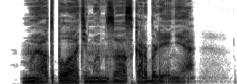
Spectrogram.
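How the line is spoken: Muffled whisper. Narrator (Russian): прошептал, и его голос затерялся в темноте шлема

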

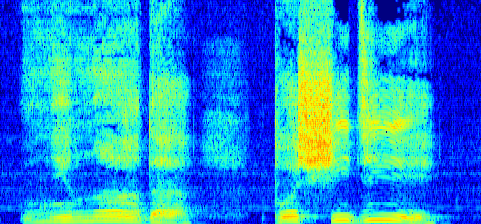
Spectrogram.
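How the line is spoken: Hoarse wheezing voice. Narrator (Russian): Захрипел он севшим голосом

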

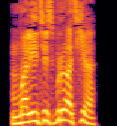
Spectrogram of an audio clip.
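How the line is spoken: Shout, just awakened. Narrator (Russian): крикнул очнувшийся Миргас

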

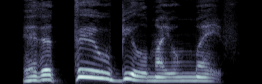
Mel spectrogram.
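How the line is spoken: Roar like wounded boar. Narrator (Russian): Рори Шин взревел, как раненый вепрь

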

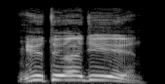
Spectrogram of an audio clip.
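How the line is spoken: Joyful declaration. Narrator (Russian): Также радостно заявляет Гондон

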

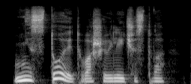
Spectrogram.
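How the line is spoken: Whispering. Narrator (Russian): прошептал он

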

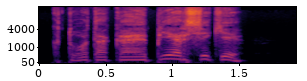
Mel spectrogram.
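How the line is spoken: Whisper. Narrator (Russian): прошептала злокозня

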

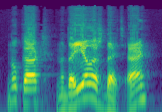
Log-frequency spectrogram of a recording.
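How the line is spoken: Cheerful laugh. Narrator (Russian): Весело засмеялся полковник

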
